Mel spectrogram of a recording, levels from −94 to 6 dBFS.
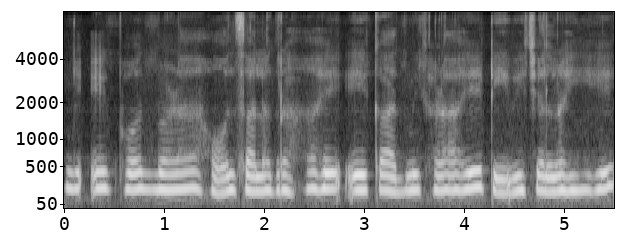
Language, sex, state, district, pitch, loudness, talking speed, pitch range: Hindi, female, Madhya Pradesh, Bhopal, 195 Hz, -13 LUFS, 185 wpm, 185-205 Hz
